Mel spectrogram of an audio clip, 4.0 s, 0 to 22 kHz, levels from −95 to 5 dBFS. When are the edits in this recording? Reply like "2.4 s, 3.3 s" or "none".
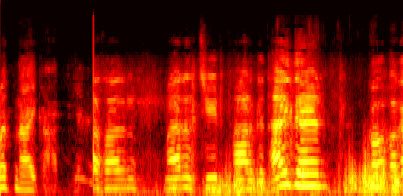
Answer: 0.9 s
